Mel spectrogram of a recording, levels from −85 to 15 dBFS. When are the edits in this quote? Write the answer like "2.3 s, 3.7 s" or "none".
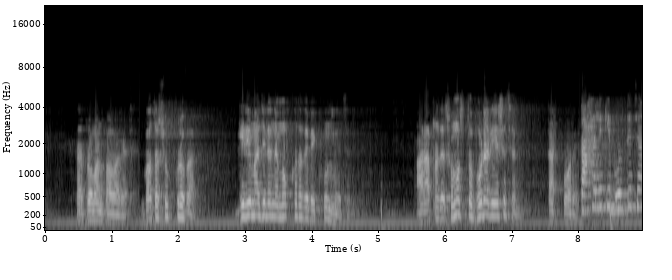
1.3 s, 8.0 s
